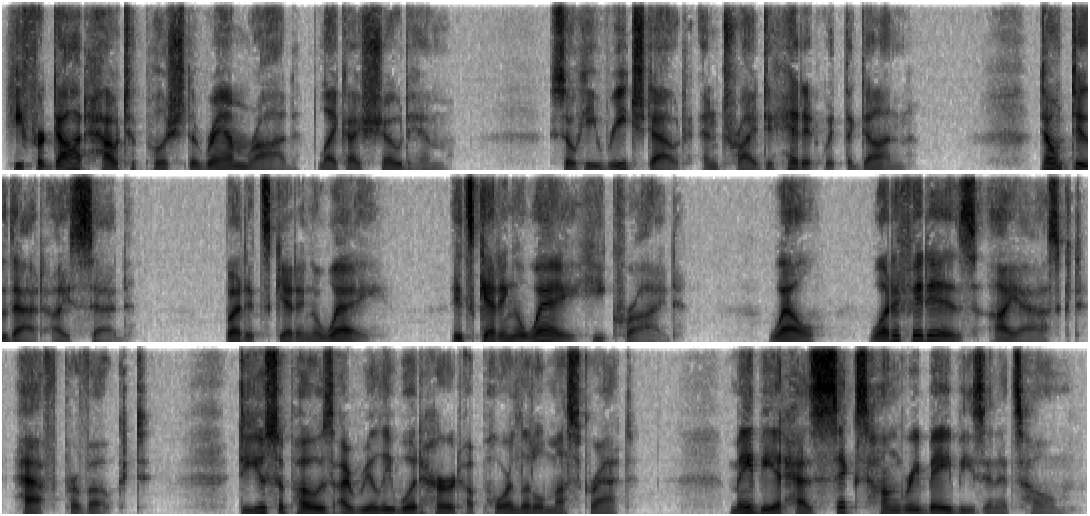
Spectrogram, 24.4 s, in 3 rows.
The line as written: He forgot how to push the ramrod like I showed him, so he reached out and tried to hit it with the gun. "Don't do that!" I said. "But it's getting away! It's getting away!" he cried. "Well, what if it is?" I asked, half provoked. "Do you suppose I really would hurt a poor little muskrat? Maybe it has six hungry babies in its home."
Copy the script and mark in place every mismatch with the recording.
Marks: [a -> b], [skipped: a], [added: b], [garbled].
He forgot how to push the ramrod like I showed him, so he reached out and tried to hit it with the gun. "Don't do that!" I said. "But it's getting away! It's getting away!" he cried. "Well, what if it is?" I asked, half provoked. "Do you suppose I really would hurt a poor little muskrat? Maybe it has six hungry babies in its home."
